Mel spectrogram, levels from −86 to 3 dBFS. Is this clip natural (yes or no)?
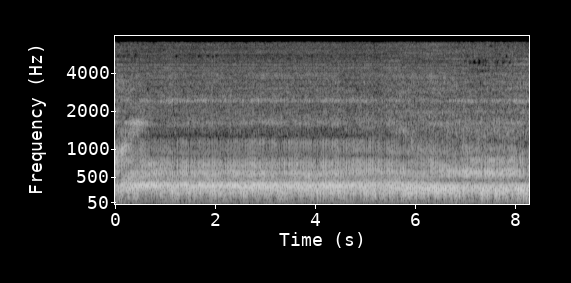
no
